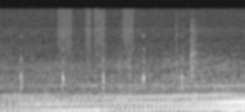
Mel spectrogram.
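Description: A Lamborghini Urus SUV engine in sport mode runs steadily with a deep, throaty rumble that grows slightly louder, close by and continuous, with no talking.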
